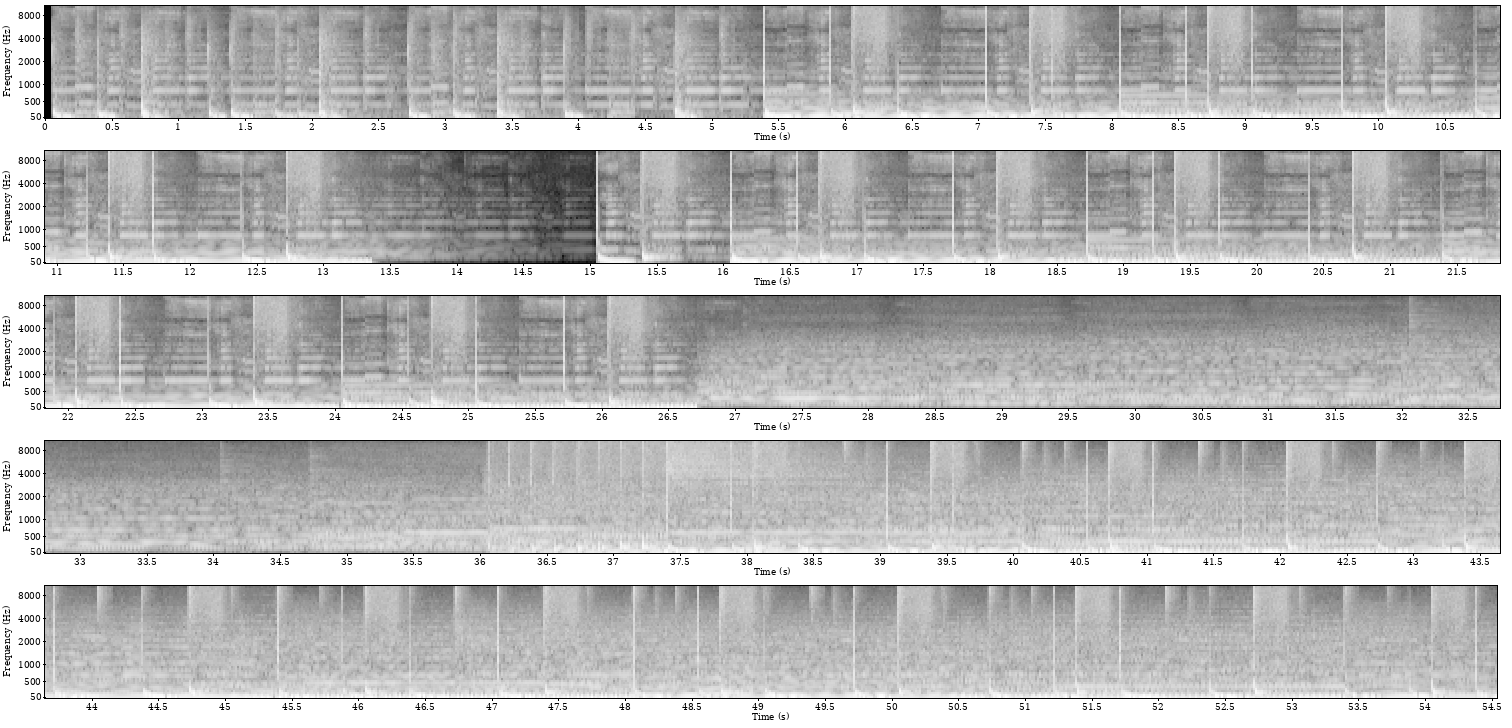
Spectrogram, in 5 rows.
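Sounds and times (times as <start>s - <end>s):
Yamaha MIDI music: 0.1s - 14.0s, 15.1s - 54.5s.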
